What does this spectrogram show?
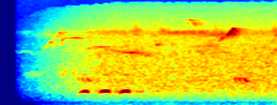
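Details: Sri Lankan junglefowl at Wilpattu, Sri Lanka, giving three quick, clipped mid-pitched notes in a rapid run over steady hiss.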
